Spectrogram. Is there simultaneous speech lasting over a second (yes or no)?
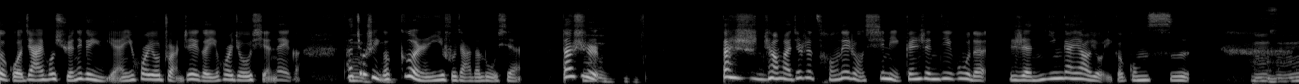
no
